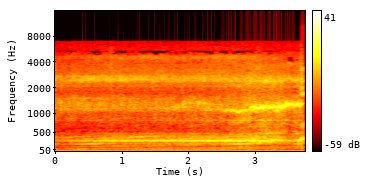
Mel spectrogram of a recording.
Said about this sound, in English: Be careful. You turn that corner on two wheels.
